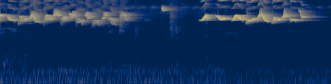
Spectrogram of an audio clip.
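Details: Ultramarine grosbeak (azulão) from Paraná, Brazil, a seven-year-old caged male kept for song: two bright, rapid warbling phrases of slurred whistled notes, the first about two and a half seconds long, separated by a short pause and a single chip.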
